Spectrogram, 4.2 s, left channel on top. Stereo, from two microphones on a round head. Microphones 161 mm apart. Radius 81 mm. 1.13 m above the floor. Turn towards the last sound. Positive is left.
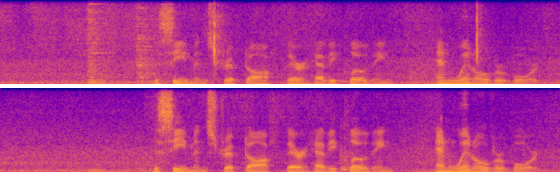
turn(degrees=-35)  # may be behind; listen again after turning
